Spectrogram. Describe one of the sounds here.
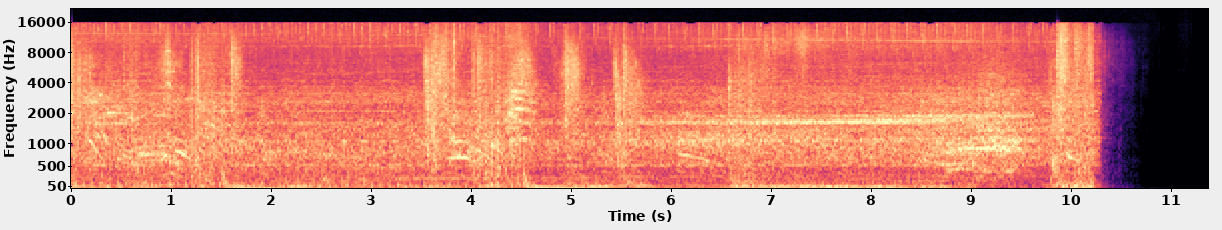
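Explosions rumble and boom in a loud battle.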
